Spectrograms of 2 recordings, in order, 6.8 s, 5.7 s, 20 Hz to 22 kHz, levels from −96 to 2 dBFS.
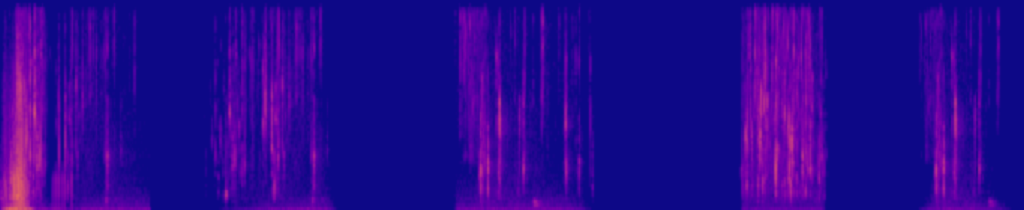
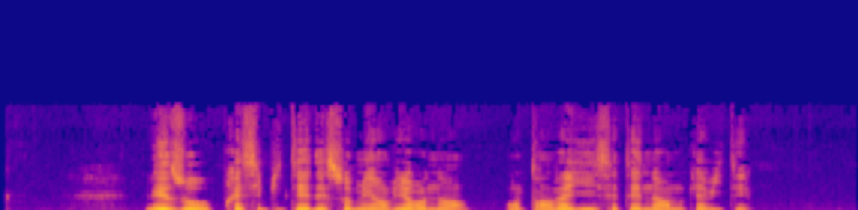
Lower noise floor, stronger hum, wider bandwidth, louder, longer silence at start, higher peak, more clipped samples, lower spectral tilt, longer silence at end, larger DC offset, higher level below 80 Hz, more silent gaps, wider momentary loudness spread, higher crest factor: about the same, -66 dBFS vs -69 dBFS; neither; first, over 20 kHz vs 11.5 kHz; second, -48 LUFS vs -22 LUFS; second, 0 s vs 1 s; second, -18 dBFS vs -2 dBFS; neither; second, -2 dB/octave vs -5.5 dB/octave; second, 0.45 s vs 0.75 s; neither; about the same, -54 dBFS vs -50 dBFS; first, 1.00-1.36 s, 2.26-3.04 s, 3.97-4.94 s, 5.53-6.11 s vs none; first, 17 LU vs 14 LU; first, 32 dB vs 22 dB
